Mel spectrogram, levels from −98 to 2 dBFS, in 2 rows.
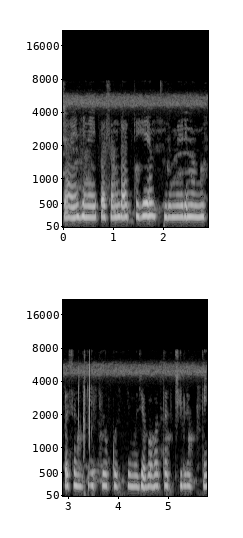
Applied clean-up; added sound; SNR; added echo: none; none; none; none.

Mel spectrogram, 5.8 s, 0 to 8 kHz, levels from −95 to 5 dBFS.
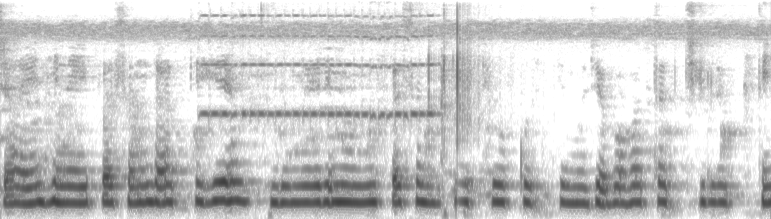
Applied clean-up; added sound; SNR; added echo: none; Bowed string instrument; 16 dB; reverberation time 0.6 s.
